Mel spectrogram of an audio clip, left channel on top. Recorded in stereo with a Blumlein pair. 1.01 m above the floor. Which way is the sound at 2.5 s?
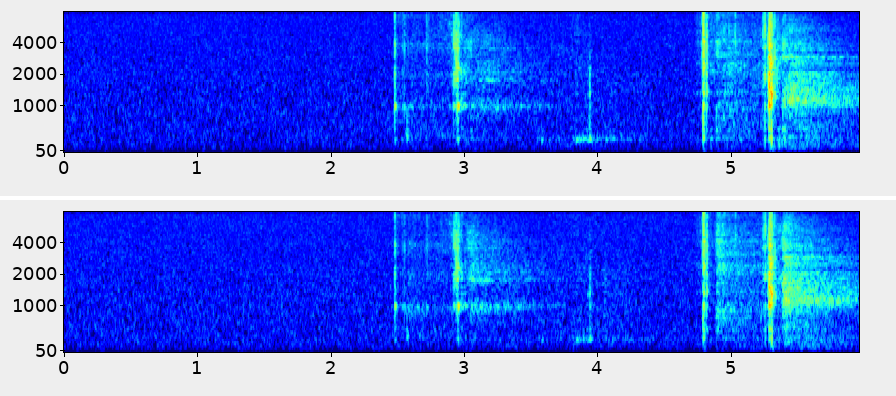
20° left.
